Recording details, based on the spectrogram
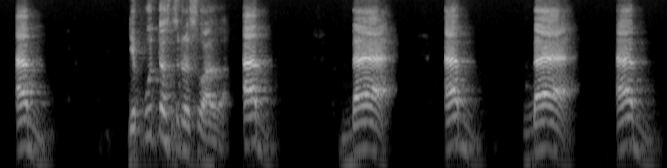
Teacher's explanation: Dia suara huruf ba ni dia bersifat dengan suara tertahan. Kenapa? Kerana pertemuan bibir atas dengan bibir bawah, pertemuan yang kuat. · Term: syiddah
